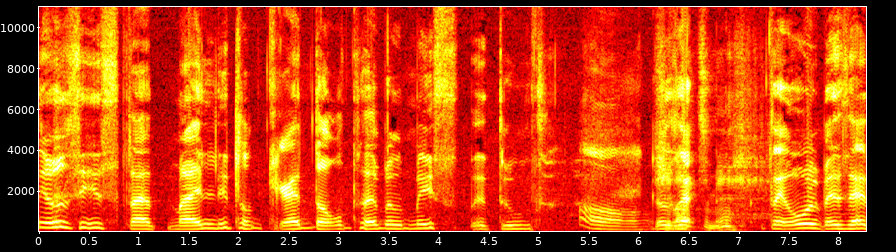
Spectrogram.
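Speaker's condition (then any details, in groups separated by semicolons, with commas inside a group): Multiple sclerosis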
